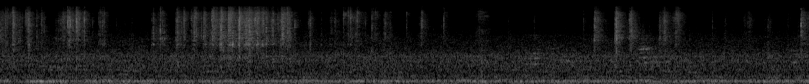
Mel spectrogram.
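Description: Crinkling and rustling of a Maggi masala seasoning sachet as it is torn open and shaken out over noodles in a pan. The rustling comes in short bursts, busiest in the first three seconds, with a few sharp clicks later on.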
